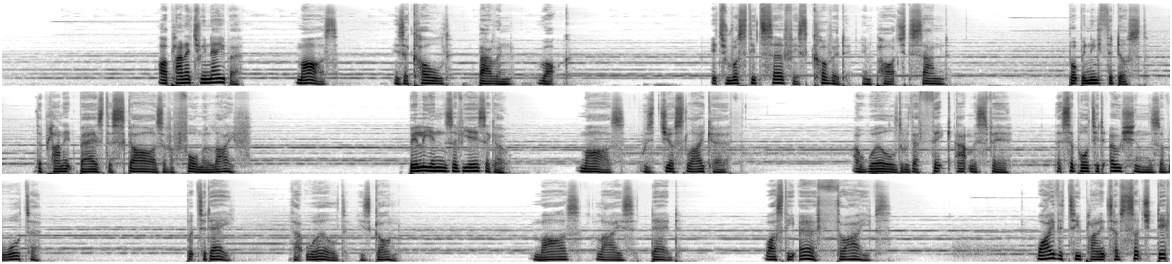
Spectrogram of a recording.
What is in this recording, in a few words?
Documentary Clip, Voice Reel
